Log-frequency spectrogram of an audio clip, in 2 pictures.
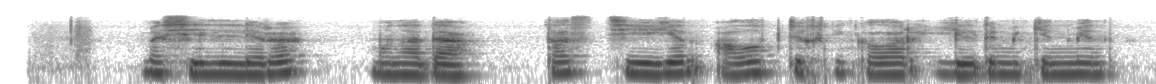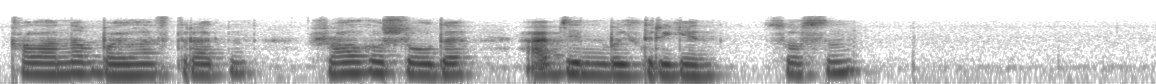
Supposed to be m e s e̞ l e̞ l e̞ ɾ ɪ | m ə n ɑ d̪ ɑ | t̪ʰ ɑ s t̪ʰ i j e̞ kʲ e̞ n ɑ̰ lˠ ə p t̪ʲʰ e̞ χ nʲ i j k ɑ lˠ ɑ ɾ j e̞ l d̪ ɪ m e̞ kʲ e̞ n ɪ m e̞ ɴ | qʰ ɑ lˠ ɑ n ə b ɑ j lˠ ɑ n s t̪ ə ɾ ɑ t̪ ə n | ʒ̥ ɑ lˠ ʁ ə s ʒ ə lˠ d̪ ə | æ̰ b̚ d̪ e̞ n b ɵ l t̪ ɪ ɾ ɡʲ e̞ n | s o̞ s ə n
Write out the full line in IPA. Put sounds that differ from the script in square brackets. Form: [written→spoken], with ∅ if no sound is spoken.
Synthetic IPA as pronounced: m [e→æ] s e̞ l e̞ l e̞ ɾ ɪ | m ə n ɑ d̪ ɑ | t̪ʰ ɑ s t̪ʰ i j e̞ [kʲ→ɡʲ] e̞ n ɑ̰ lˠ ə p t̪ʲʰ e̞ χ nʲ i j k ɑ lˠ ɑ ɾ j e̞ l d̪ ɪ m e̞ kʲ e̞ n ɪ m e̞ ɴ | qʰ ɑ lˠ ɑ n ə b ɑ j lˠ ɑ n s t̪ ə ɾ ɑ t̪ ə n | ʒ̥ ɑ lˠ ʁ ə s ʒ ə lˠ d̪ ə | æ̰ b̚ d̪ e̞ n b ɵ l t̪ ɪ ɾ ɡʲ e̞ n | s o̞ s ə n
